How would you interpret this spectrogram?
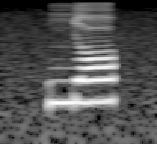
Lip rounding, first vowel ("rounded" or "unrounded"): rounded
